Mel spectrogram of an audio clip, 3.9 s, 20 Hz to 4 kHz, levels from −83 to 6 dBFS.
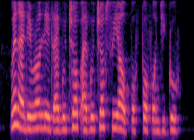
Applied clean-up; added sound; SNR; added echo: none; none; none; none.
